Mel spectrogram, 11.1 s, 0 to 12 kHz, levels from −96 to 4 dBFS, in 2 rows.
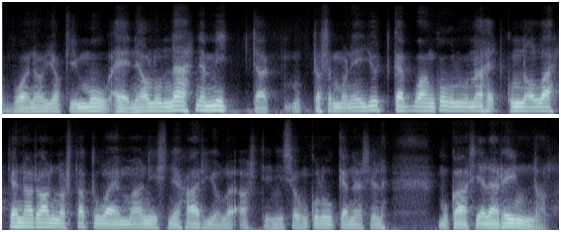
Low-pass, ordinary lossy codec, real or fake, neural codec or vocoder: none; none; fake; codec, 24 kHz, 0.9 kbps, DualCodec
